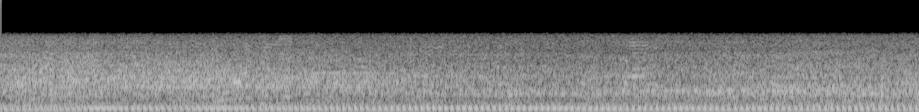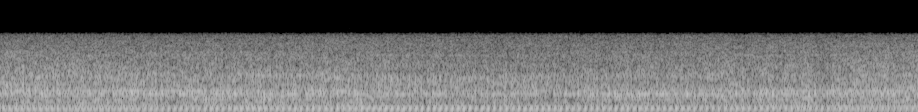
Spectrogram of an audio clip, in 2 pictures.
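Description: A supercar engine idling steadily, a constant low hum with no revving.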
